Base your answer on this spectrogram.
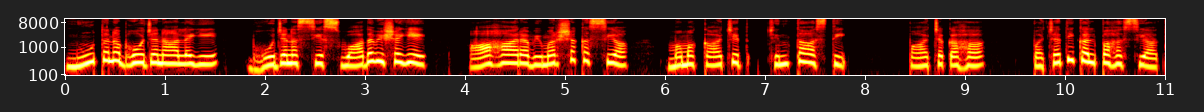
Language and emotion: Sanskrit, fearful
